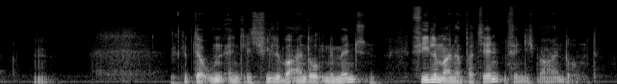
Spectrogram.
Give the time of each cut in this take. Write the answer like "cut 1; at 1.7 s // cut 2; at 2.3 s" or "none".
cut 1; at 1.7 s

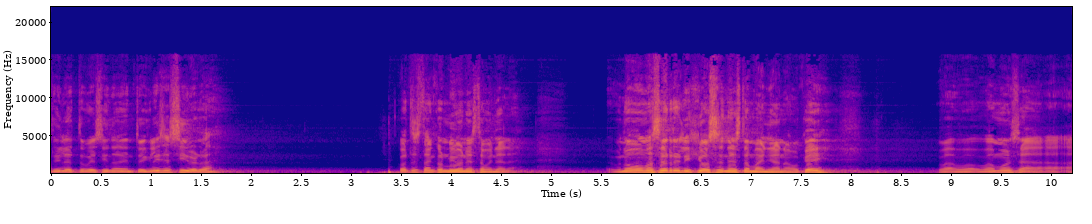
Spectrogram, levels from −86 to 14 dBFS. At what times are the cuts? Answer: cut 1; at 5.6 s

